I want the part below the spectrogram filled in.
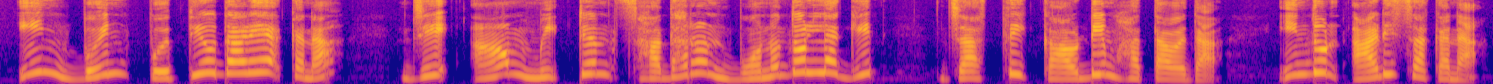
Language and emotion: Santali, angry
